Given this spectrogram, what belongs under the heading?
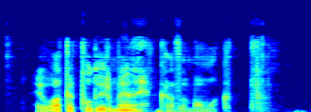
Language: Bulgarian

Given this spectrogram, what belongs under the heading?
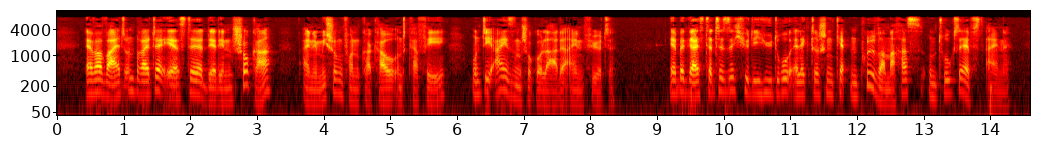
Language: German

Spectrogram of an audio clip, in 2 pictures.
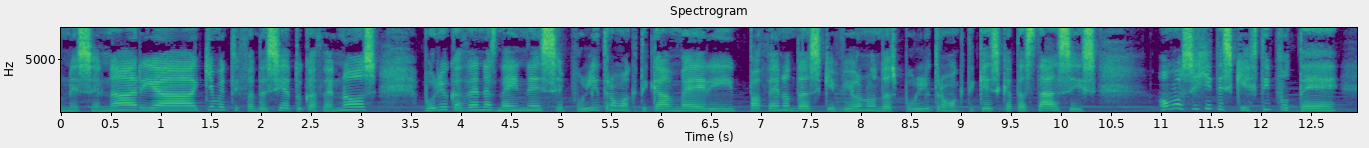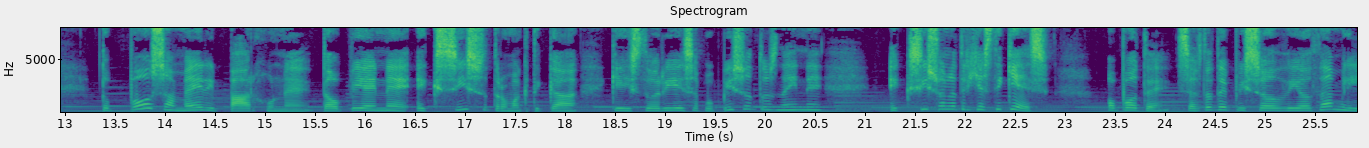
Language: Greek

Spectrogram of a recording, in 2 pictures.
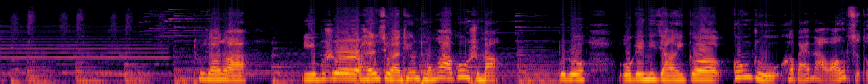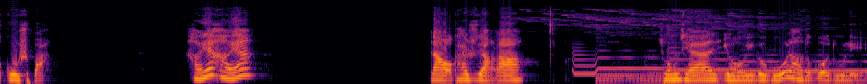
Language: Chinese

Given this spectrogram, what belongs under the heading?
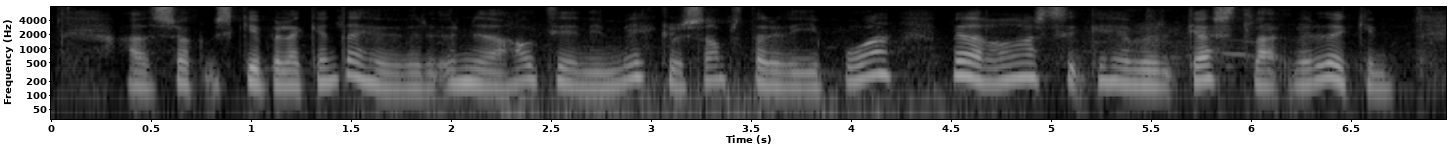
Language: Icelandic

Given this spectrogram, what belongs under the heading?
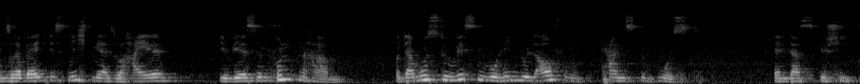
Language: German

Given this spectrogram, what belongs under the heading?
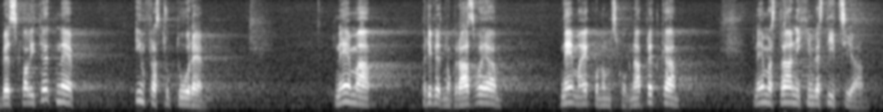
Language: Serbian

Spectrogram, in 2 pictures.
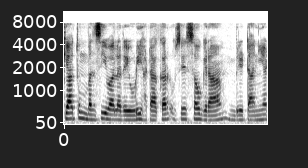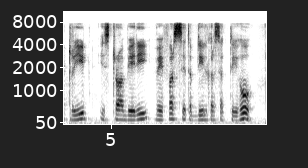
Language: Urdu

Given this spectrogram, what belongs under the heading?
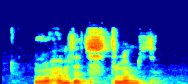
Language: Kabyle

